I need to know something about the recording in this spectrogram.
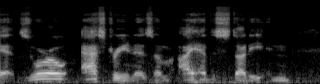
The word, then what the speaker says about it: Zoroastrianism: Originally got into, that's how you say it, Zoroastrianism. I was struggling to say that earlier, Super V Funcat. So thank you for writing it, because somehow when you wrote it, now I can say it. Zoroastrianism, I had to study in Catholic school.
